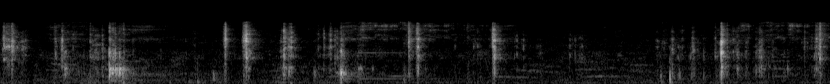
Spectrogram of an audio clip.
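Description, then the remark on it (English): Toy keys from a child's toy set jingle and clink as they are handled, a scattered run of sharp metallic taps and rattles over several seconds, with no voices. “Here are some keys.”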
